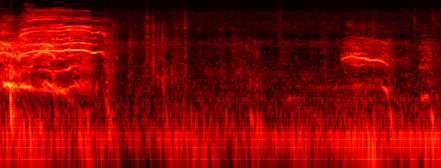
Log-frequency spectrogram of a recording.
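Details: Wild horses: a loud, harsh, wavering harmonic squeal of about one second, followed after a pause by a shorter, softer cry, over low rumbling background noise outdoors.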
